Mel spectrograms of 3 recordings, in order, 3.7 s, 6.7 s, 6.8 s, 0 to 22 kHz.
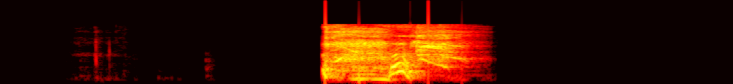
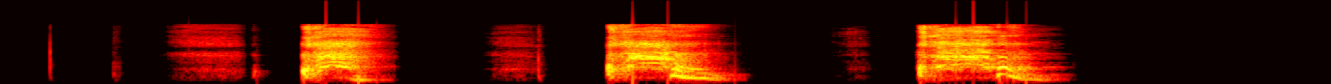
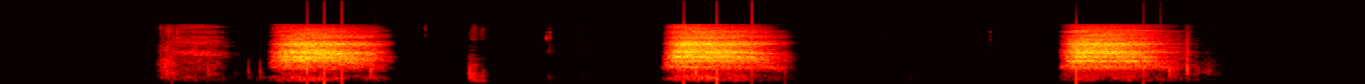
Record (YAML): cough_length: 3.7 s
cough_amplitude: 29921
cough_signal_mean_std_ratio: 0.36
three_cough_length: 6.7 s
three_cough_amplitude: 32768
three_cough_signal_mean_std_ratio: 0.38
exhalation_length: 6.8 s
exhalation_amplitude: 22808
exhalation_signal_mean_std_ratio: 0.37
survey_phase: beta (2021-08-13 to 2022-03-07)
age: 45-64
gender: Female
wearing_mask: 'No'
symptom_none: true
smoker_status: Never smoked
respiratory_condition_asthma: false
respiratory_condition_other: false
recruitment_source: REACT
submission_delay: 1 day
covid_test_result: Negative
covid_test_method: RT-qPCR
influenza_a_test_result: Negative
influenza_b_test_result: Negative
